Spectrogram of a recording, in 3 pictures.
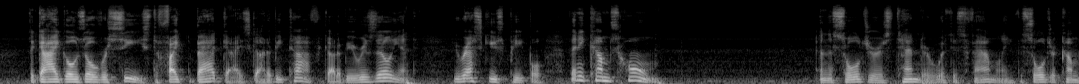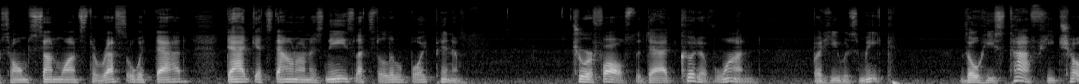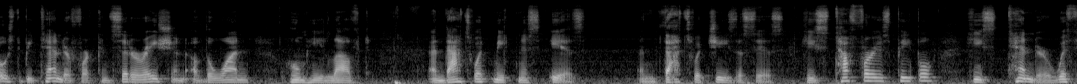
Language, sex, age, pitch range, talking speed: English, male, 50-69, 95-130 Hz, 180 wpm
